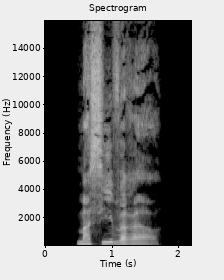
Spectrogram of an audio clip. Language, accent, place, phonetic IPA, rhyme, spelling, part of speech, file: German, Germany, Berlin, [maˈsiːvəʁɐ], -iːvəʁɐ, massiverer, adjective, De-massiverer.ogg
- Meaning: inflection of massiv: 1. strong/mixed nominative masculine singular comparative degree 2. strong genitive/dative feminine singular comparative degree 3. strong genitive plural comparative degree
